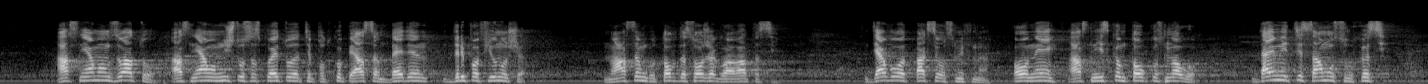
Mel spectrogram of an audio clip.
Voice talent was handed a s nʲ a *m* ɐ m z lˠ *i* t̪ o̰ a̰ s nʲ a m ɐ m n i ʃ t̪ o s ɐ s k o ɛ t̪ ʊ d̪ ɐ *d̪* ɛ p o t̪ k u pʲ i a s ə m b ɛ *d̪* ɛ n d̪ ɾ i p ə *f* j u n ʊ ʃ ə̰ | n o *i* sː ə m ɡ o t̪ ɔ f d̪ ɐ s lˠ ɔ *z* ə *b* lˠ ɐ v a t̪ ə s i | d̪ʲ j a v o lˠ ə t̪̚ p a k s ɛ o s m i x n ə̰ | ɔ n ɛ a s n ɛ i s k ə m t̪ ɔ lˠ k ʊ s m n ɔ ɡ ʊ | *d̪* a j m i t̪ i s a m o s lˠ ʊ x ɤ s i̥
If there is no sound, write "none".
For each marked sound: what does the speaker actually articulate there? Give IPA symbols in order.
m, a, t̪, d̪, f, a, ʒ, ɡ, d̪

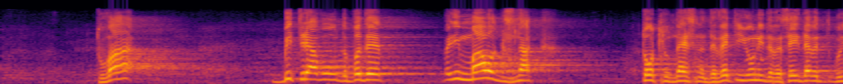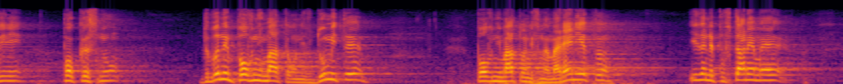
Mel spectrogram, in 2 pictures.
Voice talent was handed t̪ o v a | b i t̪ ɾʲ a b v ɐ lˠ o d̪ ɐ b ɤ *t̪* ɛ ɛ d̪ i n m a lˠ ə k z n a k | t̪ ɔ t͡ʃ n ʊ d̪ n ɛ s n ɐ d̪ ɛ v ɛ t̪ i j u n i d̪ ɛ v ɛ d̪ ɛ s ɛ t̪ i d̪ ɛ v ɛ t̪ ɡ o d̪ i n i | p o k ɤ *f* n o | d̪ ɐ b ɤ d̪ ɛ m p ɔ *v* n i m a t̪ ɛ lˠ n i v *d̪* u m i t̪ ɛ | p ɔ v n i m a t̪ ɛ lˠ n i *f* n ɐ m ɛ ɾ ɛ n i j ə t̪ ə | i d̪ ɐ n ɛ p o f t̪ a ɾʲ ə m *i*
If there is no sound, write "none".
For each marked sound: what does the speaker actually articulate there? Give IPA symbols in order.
d̪, s, v, d̪, f, ɛ

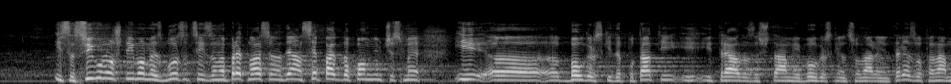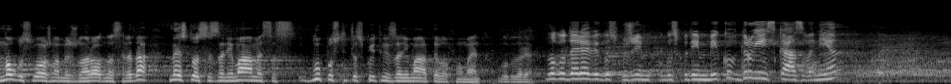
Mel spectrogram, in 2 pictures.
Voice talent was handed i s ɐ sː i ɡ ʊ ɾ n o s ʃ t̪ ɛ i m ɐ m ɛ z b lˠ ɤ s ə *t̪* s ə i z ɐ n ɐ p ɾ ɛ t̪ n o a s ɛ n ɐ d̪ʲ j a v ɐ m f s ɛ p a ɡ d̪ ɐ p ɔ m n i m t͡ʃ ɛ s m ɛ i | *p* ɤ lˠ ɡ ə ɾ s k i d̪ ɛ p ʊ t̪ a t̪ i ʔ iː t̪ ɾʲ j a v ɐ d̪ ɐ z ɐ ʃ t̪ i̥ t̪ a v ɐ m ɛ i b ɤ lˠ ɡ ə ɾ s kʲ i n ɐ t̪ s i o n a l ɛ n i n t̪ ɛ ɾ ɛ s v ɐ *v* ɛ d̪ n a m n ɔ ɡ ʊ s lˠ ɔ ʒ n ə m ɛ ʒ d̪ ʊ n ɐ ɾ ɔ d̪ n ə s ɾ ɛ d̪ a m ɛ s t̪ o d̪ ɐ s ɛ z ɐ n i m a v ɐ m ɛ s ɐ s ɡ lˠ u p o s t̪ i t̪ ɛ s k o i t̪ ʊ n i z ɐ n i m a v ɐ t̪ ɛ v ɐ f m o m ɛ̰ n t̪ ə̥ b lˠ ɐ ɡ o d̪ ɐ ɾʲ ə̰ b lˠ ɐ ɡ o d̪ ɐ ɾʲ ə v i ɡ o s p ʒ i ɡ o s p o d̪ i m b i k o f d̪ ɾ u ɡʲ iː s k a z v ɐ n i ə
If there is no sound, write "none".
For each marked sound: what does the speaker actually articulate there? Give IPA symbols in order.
t̪, b, f

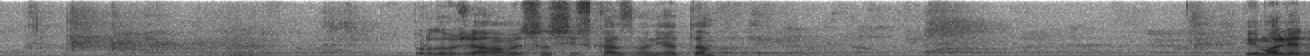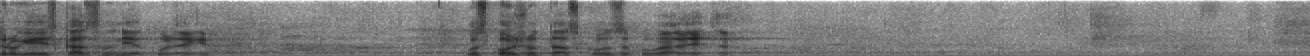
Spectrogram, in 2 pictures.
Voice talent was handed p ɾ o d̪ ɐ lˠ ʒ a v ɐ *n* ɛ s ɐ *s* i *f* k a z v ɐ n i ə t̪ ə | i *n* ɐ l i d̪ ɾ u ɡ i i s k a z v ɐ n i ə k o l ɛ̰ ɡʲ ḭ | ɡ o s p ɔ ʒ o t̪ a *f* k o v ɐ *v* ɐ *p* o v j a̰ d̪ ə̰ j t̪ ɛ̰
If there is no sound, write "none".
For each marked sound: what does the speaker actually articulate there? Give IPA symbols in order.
m, s, s, m, s, z, p

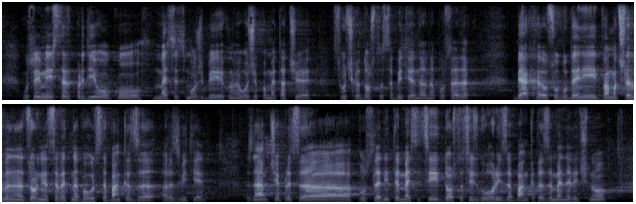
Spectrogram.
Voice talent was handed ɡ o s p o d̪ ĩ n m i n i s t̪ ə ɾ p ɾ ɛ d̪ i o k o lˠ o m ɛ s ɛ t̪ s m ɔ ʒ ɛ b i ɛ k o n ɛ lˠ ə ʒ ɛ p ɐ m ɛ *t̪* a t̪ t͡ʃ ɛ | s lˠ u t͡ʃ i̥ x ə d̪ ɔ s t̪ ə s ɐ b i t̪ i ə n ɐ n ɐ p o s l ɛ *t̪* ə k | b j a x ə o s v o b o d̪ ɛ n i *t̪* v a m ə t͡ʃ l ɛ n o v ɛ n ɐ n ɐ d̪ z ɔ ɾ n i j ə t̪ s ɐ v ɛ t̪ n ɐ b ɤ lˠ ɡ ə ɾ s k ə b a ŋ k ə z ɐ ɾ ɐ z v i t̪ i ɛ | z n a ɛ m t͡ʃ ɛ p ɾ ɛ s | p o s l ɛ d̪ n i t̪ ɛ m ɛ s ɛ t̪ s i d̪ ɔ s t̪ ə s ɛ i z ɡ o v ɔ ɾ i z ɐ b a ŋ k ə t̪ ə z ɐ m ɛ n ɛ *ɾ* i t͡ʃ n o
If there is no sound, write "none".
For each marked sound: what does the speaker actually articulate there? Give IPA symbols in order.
t̪, d̪, d̪, l

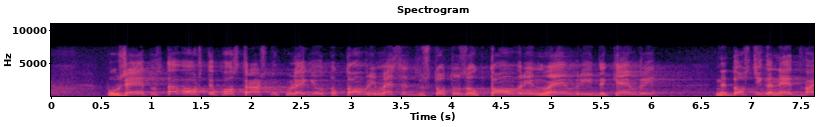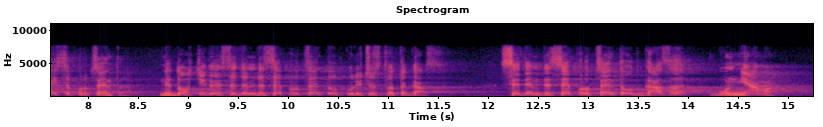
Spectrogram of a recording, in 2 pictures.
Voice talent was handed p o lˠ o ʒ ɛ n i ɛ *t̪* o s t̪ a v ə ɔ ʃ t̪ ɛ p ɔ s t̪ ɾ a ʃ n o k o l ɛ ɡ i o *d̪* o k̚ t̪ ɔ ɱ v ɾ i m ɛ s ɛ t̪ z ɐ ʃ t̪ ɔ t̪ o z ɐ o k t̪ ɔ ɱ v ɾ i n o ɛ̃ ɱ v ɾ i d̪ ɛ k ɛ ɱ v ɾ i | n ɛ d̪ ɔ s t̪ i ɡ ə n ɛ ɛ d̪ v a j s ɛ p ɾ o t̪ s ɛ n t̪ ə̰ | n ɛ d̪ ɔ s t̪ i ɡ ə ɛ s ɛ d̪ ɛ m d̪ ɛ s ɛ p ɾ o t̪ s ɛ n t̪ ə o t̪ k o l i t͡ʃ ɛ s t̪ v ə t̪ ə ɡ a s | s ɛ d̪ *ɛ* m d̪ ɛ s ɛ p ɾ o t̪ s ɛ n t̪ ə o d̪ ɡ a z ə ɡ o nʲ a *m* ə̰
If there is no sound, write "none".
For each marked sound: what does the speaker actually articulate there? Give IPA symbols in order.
t̪, t̪, ɛ, m

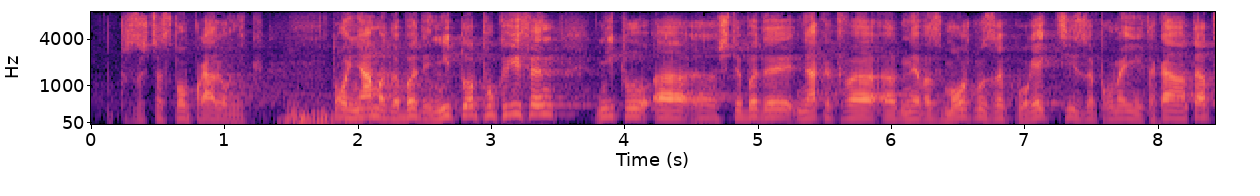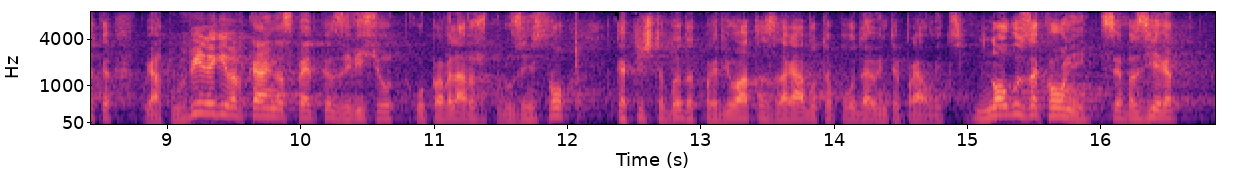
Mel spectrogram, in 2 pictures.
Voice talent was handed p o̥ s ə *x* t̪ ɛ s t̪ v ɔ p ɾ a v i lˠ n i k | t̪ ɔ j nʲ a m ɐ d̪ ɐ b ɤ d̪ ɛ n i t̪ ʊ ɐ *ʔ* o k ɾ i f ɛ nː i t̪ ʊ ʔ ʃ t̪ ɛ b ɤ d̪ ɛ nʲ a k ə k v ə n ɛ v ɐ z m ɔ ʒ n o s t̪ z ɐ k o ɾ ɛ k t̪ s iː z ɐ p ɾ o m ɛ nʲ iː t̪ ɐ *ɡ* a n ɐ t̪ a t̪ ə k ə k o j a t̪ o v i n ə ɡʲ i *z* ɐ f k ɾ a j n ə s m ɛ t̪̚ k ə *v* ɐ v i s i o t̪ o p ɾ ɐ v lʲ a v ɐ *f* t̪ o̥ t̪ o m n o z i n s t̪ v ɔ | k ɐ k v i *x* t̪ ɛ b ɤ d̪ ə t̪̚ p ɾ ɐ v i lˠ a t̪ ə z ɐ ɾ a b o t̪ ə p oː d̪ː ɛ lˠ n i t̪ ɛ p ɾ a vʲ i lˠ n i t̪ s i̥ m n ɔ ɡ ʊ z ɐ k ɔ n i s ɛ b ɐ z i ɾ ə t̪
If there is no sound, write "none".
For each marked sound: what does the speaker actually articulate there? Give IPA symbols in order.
ʃ, p, k, v, z, ʃ, ʃ

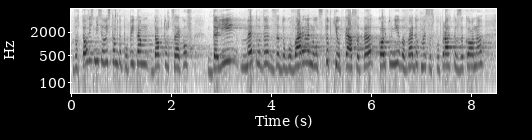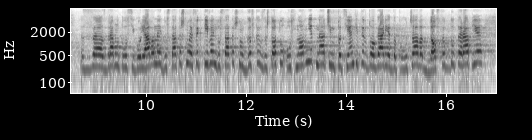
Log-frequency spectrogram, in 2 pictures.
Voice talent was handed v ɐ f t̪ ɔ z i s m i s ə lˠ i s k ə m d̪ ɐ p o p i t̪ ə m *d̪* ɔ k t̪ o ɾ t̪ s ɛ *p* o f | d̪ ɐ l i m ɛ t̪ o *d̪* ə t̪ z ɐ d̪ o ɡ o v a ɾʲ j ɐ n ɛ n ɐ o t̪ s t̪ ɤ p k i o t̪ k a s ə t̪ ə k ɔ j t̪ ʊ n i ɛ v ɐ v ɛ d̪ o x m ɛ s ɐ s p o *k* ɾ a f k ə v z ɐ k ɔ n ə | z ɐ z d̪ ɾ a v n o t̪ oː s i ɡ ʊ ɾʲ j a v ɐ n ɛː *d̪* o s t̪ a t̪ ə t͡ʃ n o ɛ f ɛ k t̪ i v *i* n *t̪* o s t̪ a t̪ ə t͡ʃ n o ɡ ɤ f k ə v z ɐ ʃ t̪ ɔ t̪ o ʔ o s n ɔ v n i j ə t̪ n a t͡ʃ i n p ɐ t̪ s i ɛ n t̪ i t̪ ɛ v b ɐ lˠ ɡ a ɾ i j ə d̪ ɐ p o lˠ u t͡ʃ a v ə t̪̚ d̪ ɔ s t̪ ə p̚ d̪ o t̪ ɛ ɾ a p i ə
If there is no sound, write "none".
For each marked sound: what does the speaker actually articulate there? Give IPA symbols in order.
d̪, k, d̪, p, d̪, ɛ, d̪

